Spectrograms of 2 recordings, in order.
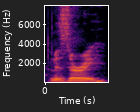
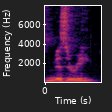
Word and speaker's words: Missouri: they want it pronounced it's not Missouri it's misery that's the way they want it pronounced so you're really trying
